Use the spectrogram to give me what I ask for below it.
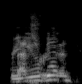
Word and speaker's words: Reuben: R E U B N. Reuben.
